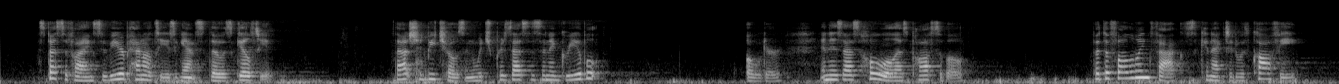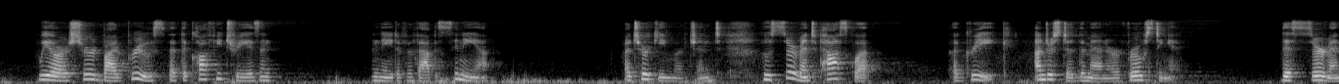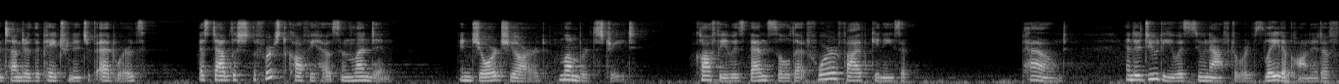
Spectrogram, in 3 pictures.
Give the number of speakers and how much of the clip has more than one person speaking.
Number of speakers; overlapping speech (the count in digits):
1, no overlap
